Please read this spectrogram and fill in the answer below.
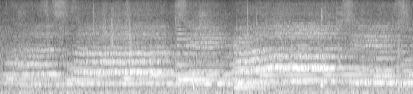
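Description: Large mixed choir singing held chords, with an upper line rising in pitch about two seconds in.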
